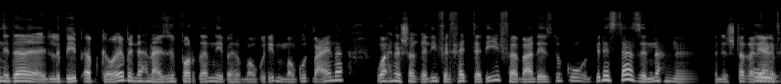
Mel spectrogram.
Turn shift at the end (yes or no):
no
